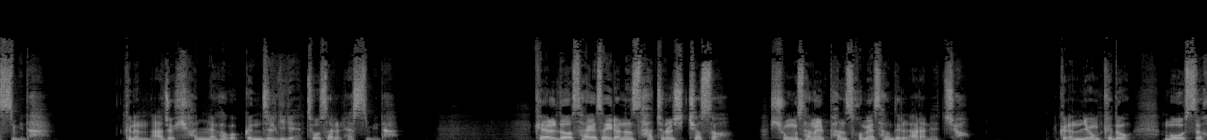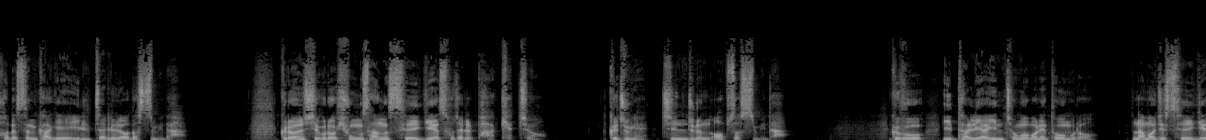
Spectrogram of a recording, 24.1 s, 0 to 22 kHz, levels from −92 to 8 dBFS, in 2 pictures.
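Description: Listening to this speech recording, nothing stood out as a technical fault at any point.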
